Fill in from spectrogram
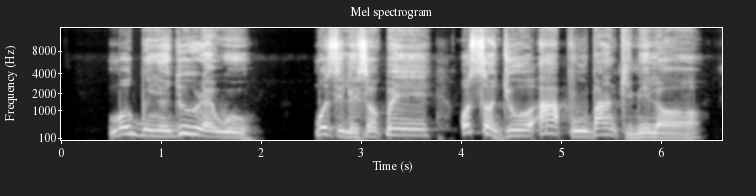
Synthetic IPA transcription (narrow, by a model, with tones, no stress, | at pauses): mo˧ɡ͡bi˨j̃ã˨d͡ʒu˦ɾɛ˨wo˨ | mo˧si˦˨le˨sɔ˧k͡pe˦ | o˦sã˦˨d͡ʒo˨˦a˦˨pũ˨˧ba˦ŋ̩˦˨kĩ˨mĩ˨˦lɔ˧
